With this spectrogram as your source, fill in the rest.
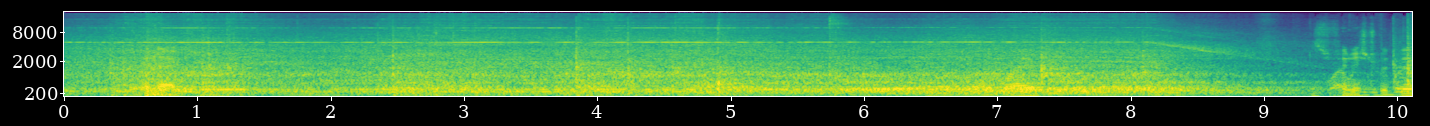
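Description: A vacuum cleaner runs steadily over carpet in an emptied condo during move-out cleaning, a loud continuous whine with a high tone, cutting off near the end as it winds down.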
